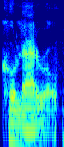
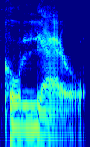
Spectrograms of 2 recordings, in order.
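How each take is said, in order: First: A low, soft murmur. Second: Slow eerie whisper; whispered repeat. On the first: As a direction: mutter it darkly under your breath. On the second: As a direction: whisper it slowly, like a secret. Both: Retold or imitated. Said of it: "And the guy's like".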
